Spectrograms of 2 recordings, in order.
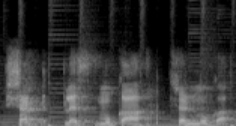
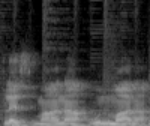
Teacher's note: ವರ್ಗದ ಪ್ರಥಮ ಅಕ್ಷರಗಳಿಗೆ ಅದೇ ವರ್ಗದ ಅನುನಾಸಿಕ ಅಕ್ಷರಗಳು ಆದೇಶವಾಗಿ ಬರುತ್ತೆ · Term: ಅನುನಾಸಿಕ ಸಂಧಿ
